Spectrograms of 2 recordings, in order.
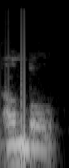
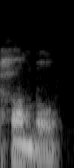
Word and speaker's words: Humble: Houston area Umble Texas they pronounce it Umble not humble that drives me nuts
